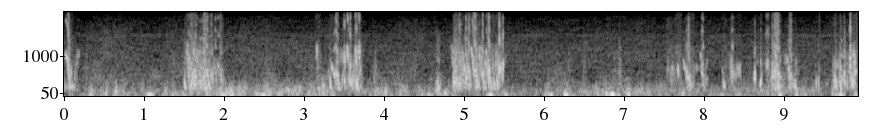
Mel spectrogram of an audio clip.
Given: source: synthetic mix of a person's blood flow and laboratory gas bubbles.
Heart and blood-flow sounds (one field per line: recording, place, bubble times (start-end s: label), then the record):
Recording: Doppler ultrasound of blood flow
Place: subclavian vein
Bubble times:
0.00-0.22 s: bubbles
1.49-2.03 s: bubbles
3.15-3.23 s: bubbles
3.31-3.77 s: bubbles
4.84-5.54 s: bubbles
7.54-8.08 s: bubbles
8.24-8.50 s: bubbles
8.62-9.21 s: bubbles
9.39-9.46 s: bubbles
9.61-9.93 s: bubbles
From the record:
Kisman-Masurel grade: 333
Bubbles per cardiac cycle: rolling drumbeat, 9 or more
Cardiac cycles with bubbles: 50 to 99%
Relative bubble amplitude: loud (0.450 to 0.775)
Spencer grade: 3 (all of the cardiac periods contain showers or single bubble signals, but not dominating or overriding the cardiac motion signals)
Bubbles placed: anywhere in the cardiac cycle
